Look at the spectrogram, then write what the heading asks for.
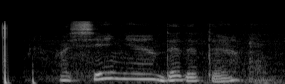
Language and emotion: Russian, sad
